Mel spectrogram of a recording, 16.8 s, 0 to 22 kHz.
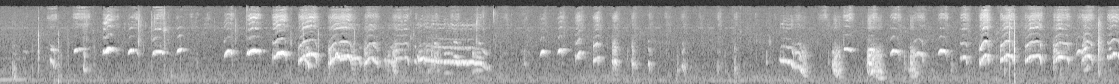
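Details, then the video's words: Labrador Retriever puppy of Litter J, 14 days old, squeaks and whines over and over. The bursts are thin and high-pitched and some bend into longer wavering cries. There is a short quiet stretch midway before the dense squeals resume. "Puppy 14 days old labrador retriever"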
